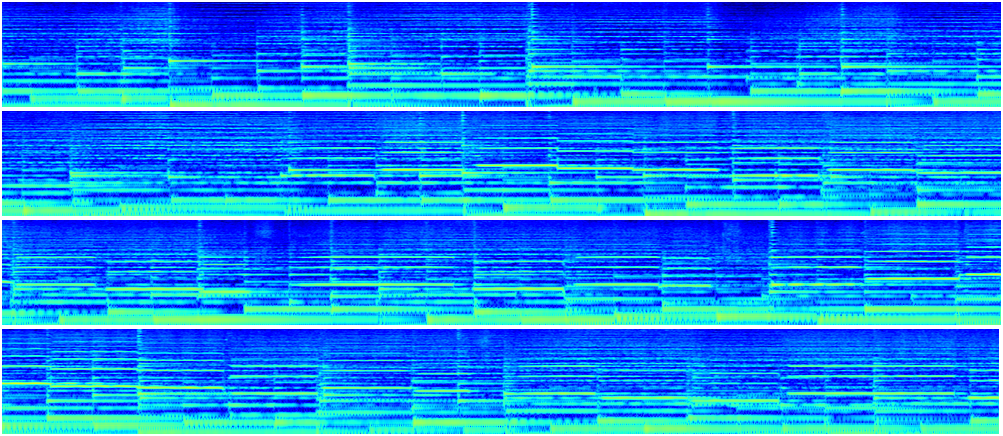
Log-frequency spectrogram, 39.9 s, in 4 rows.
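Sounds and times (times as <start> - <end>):
baroque canon: 0.2 - 39.9.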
